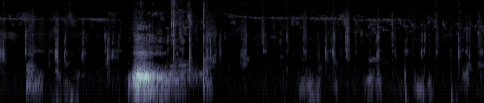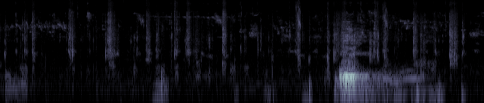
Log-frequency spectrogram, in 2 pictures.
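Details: Cattle, a cow and bull during breeding: two loud, low bellowing calls, one near the start and one near the end, separated by a long quiet stretch with a faint steady high whistle and scattered soft clicks.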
